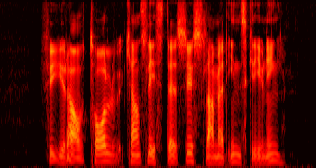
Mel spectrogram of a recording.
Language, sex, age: Swedish, male, 27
